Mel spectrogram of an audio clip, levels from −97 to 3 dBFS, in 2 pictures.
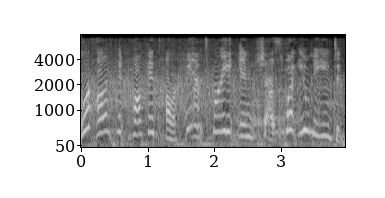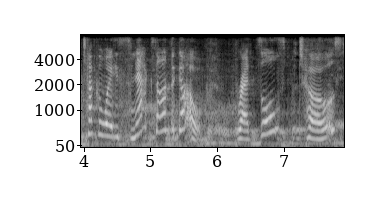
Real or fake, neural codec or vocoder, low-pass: fake; codec, 16 kHz, 4 kbps, FunCodec, trained on LibriTTS, 50 frames a second; 7.2 kHz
